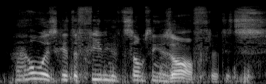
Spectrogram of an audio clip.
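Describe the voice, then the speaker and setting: A man's dry sound with no echo, over noticeable background noise. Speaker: cyclist reviewing bike lights. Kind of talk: casual ride commentary. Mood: annoyed, critical. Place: bicycle. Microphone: camera far.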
